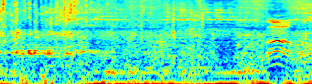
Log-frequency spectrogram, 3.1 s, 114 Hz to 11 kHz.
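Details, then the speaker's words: Merkur XR4Ti project car, first run after storage on a shipping container: loud, harsh rattling clatter over the low exhaust drone from under the car, exhaust sounds terrible; looks like a loose heat shield or undertray. "yeah it's like an undertray like me heat shield oh yeah it looks like a heat shield"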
